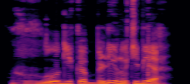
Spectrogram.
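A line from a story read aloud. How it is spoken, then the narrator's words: Snorting. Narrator (Russian): хмыкнул Марченко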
